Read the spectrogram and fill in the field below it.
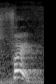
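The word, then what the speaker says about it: fête: For example, F-E-T-E is also pronounced fate.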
